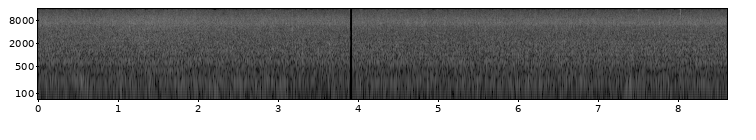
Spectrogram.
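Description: Heavy rain falling, a steady noise with a strong low rumble. The sound cuts out for an instant about four seconds in.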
